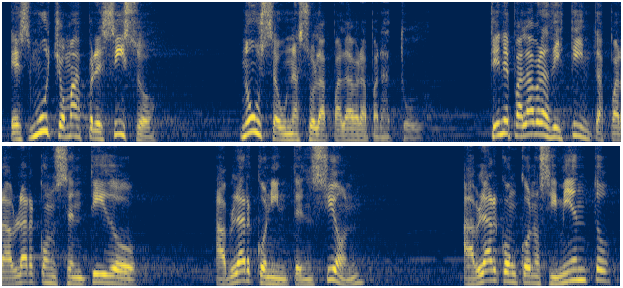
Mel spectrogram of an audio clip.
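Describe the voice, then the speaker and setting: Argentine preacher guy, pitch jumps all over, big echoey church hall, faint music underneath. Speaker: pastor. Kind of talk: sermon. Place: large church auditorium.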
